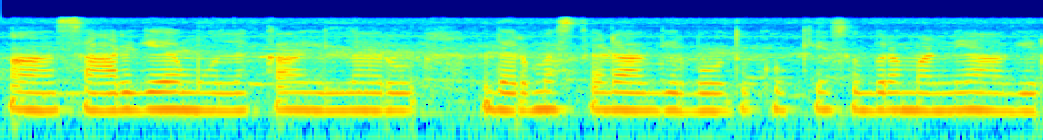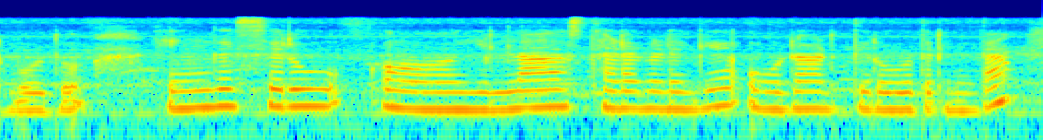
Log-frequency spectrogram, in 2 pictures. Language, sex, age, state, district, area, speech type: Kannada, female, 30-45, Karnataka, Davanagere, rural, spontaneous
